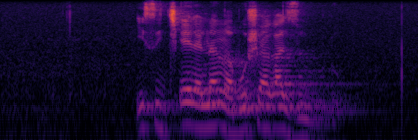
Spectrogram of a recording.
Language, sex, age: Swati, male, 20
